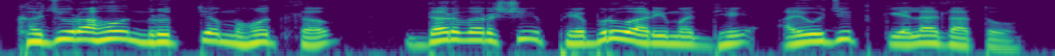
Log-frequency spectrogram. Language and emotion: Marathi, neutral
